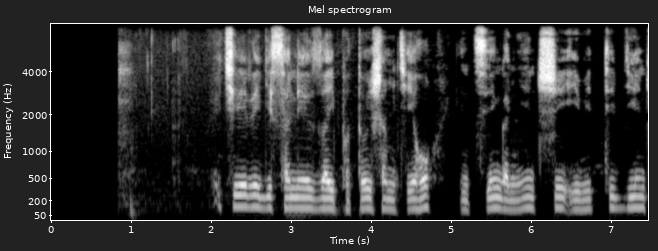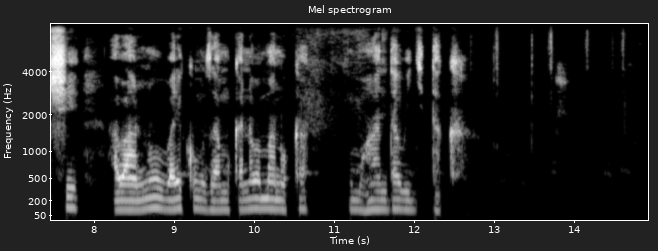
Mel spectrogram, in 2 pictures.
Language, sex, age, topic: Kinyarwanda, male, 18-24, government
